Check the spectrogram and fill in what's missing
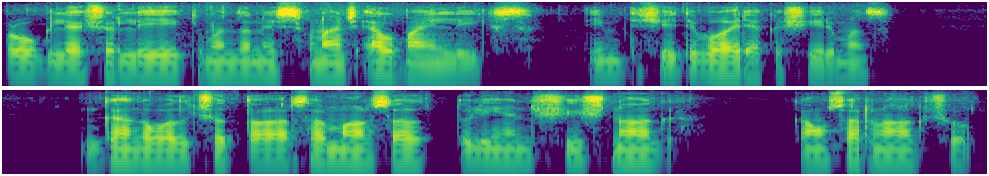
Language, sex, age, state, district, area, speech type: Kashmiri, male, 18-30, Jammu and Kashmir, Srinagar, urban, spontaneous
